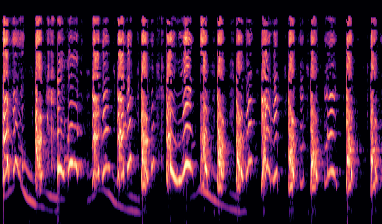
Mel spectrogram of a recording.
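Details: Rocco the Chihuahua lets out a rapid series of sharp, high yappy barks, several running into sliding whine-like glides that fall in pitch, the bursts coming roughly twice a second with short gaps between.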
